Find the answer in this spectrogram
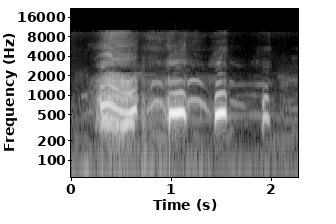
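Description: A girl's voice moaning and crying out: one longer wail, then several short cries that rise and fall in pitch.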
